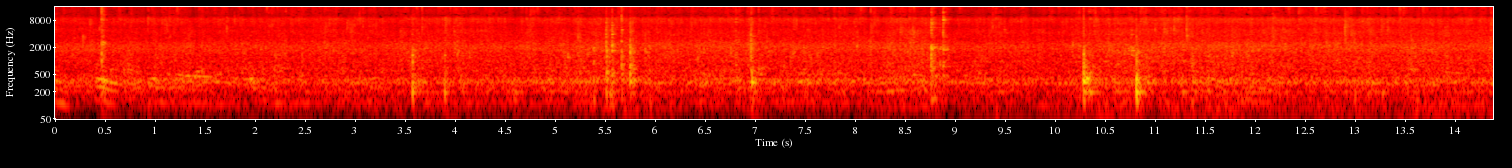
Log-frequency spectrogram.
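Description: Food sizzling while it fries, a steady crackling hiss, with a few sharp knocks and clicks scattered through it.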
